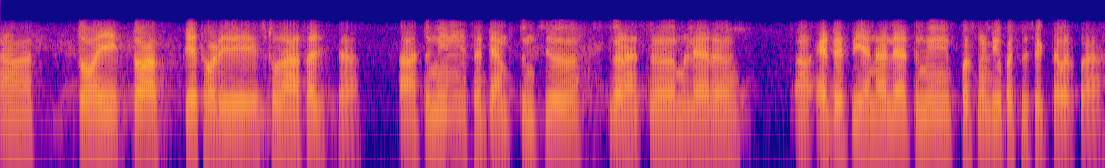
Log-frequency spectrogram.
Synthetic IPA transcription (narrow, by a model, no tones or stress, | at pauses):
ɦã | t̪ɔet̪ɔat̪et̪ʰoɽesʈʰoɾãəsad̪it̪a | ãt̪um̤iːsəd̪ʱjamt̪umt͡ɕəɡəɽ̃ãt͡səm̤əɭjaɾ | ɛɖɾesd̪ijanaljaɾt̪umipəɾsnaliupasuɕək̚t̪abəɾpa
